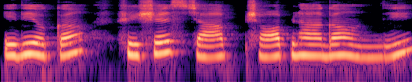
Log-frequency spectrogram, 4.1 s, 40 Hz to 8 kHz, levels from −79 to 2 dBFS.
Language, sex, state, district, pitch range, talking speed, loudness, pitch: Telugu, male, Andhra Pradesh, Sri Satya Sai, 220-245 Hz, 100 wpm, -13 LUFS, 230 Hz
